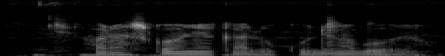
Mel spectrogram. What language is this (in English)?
Luo (Kenya and Tanzania)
